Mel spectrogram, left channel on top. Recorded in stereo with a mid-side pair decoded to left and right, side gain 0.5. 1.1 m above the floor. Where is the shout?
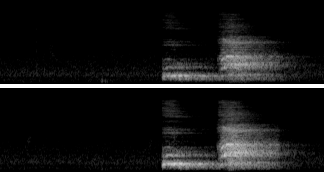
55° right, 0.7 m.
